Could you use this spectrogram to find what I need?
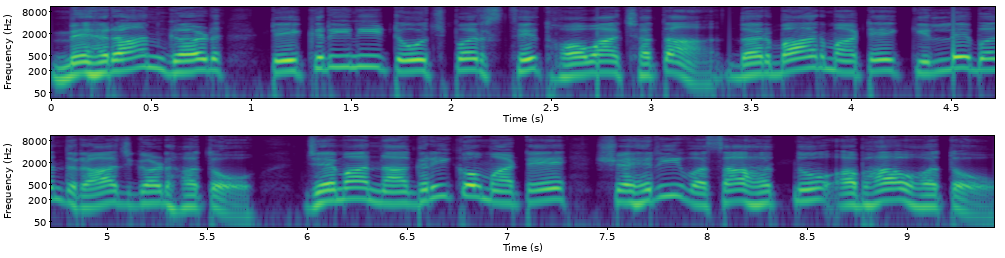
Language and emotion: Gujarati, neutral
